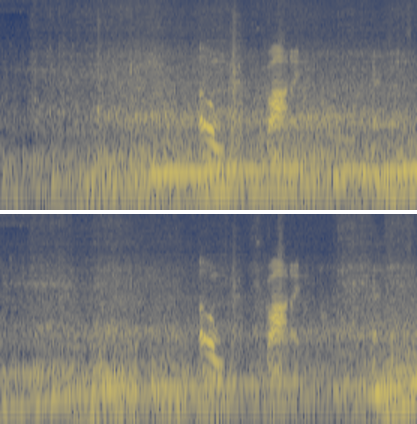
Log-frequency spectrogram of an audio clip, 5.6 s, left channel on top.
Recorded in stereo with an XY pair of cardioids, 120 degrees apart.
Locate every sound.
2.7 s a man speaking: 5° left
